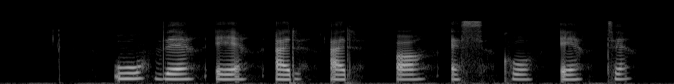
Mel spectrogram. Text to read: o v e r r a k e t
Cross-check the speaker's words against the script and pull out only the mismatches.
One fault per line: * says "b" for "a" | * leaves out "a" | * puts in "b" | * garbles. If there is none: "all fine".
* puts in "s"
